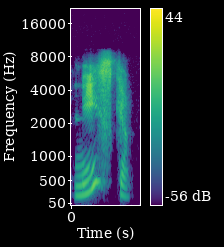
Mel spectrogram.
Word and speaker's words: NEASQC: on uh explain us a little bit about niska sure foreign excellent so I'm talking about the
